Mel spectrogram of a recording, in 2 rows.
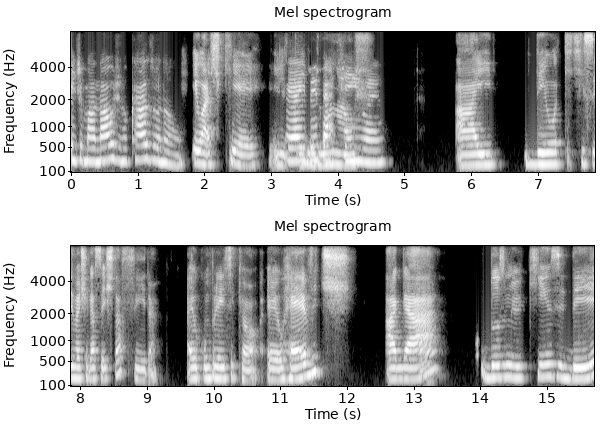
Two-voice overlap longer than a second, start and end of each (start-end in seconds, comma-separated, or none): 3.2-4.5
